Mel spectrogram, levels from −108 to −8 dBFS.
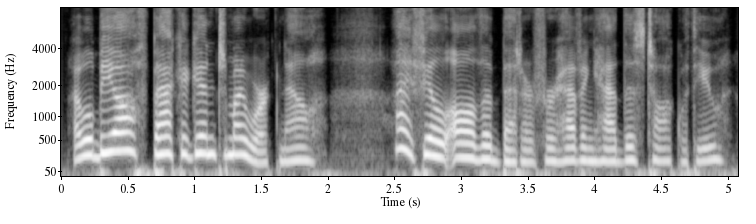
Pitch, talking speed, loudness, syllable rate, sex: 215 Hz, 260 wpm, -17 LUFS, 6.0 syllables/s, female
